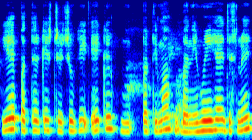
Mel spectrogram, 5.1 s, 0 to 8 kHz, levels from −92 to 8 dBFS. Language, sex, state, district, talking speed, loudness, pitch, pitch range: Hindi, female, Rajasthan, Jaipur, 130 wpm, -16 LUFS, 210 Hz, 200-220 Hz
